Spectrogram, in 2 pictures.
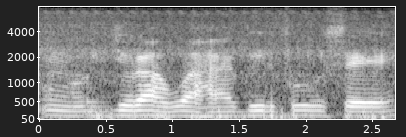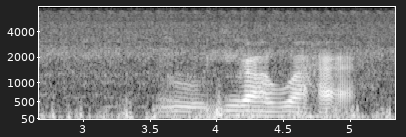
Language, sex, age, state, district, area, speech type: Urdu, male, 60+, Bihar, Supaul, rural, spontaneous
